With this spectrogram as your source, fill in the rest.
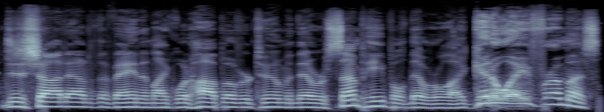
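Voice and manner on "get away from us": raised, higher mock yell; loud retold warning, pitched up; imitated yelling. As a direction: mimic people yelling someone off. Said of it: "just yelling at him and stuff".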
